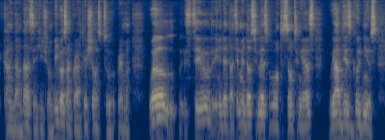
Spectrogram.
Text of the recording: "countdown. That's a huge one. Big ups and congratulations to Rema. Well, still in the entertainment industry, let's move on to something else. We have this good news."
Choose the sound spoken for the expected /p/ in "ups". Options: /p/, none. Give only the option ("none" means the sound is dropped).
none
